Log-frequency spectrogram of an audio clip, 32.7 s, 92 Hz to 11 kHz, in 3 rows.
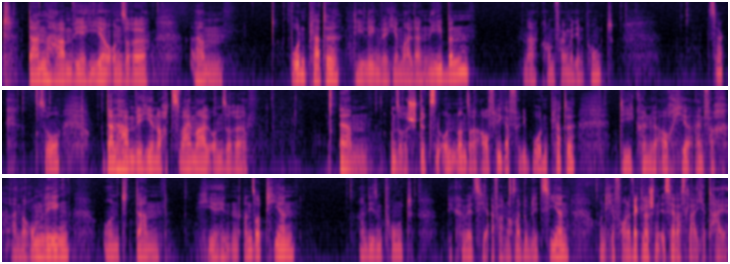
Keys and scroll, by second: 2.4 m, 11.5 space, 17.2 q, 21.3 9, 21.7 Return, 29.4 space, 31.0 BackSpace.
